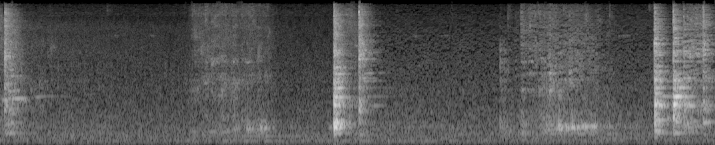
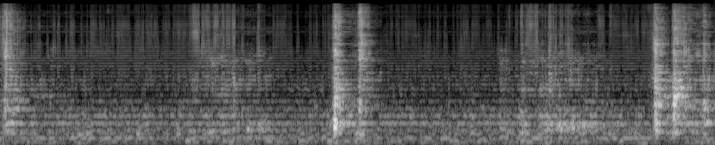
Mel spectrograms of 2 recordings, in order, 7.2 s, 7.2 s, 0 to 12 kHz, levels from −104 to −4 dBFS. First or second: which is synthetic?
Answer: second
